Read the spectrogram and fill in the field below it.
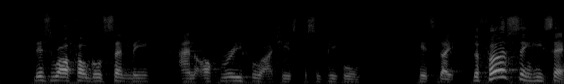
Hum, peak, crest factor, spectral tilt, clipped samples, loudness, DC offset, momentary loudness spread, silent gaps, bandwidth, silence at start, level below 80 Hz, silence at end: none; -24 dBFS; 22 dB; -3.5 dB/octave; under 0.1%; -44 LUFS; under 0.1%; 17 LU; none; 11.5 kHz; 0.35 s; -76 dBFS; 0 s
